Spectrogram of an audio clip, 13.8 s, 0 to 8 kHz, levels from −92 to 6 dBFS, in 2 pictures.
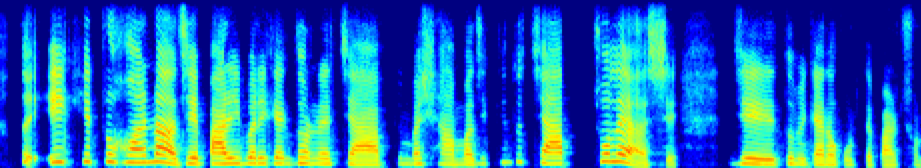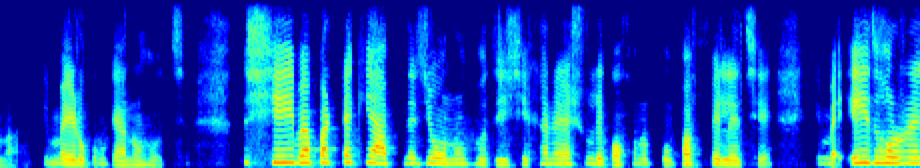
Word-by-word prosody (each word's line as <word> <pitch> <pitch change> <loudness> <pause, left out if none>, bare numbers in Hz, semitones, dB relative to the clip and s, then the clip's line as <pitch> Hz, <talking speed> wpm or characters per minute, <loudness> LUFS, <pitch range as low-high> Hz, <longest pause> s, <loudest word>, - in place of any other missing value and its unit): তো - - -2 0.2
এই 335 - +4
ক্ষেত্রে 355 0 -1
হয় 320 0 +6
না 340 - +11 0.2
যে 260 - +4
পারিবারিক 260 +1 +4
এক 255 - -6
ধরনের 250 -3 0
চাপ 220 -2 +4
কিংবা 245 0 -5
সামাজিক 230 +1 -4
কিন্তু 315 +2 -11
চাপ 255 -2 +6 0.3
চলে 360 -1 +6
আসে - - -7 0.5
যে, 255 0 +3 0.3
তুমি 245 -2 -3
কেন 225 -1 +2
করতে 205 -2 -10
পারছো 180 0 -5
না - - -21 0.2
কিংবা - - -11
এরকম 220 +2 -7
কেন 195 - -6
হচ্ছে? 200 +1 -21 0.4
তো - - -25 0.2
সেই 310 0 +2
ব্যাপারটা 310 +1 +1
কি 315 - -8
আপনার 255 +1 -12
যে - - -6
অনুভূতি 235 -2 -9
সেখানে 245 +1 -9
আসলে 245 0 -8
কখনো 230 +2 -8
প্রভাব 230 +2 -4
ফেলেছে? 220 -3 -5 0.4
কিংবা 255 - -9 0.2
এই 300 - +3
ধরনের 280 -1 +1
250 Hz, 180 wpm, -23 LUFS, 230-280 Hz, 0.5 s, না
